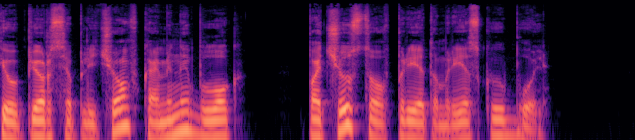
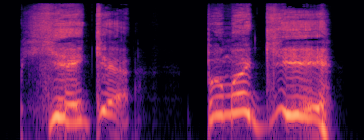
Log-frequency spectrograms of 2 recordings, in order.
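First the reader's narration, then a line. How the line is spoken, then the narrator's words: Hoarse strained. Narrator (Russian): Хрипло выдавил из себя Петер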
